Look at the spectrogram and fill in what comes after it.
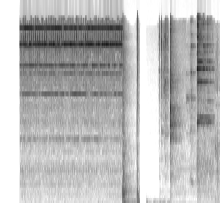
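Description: Alarm clock ringing: a loud, steady, high ring that starts about half a second in, runs for about two seconds and cuts off suddenly with a low thump. Scattered clicks and rustling follow.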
